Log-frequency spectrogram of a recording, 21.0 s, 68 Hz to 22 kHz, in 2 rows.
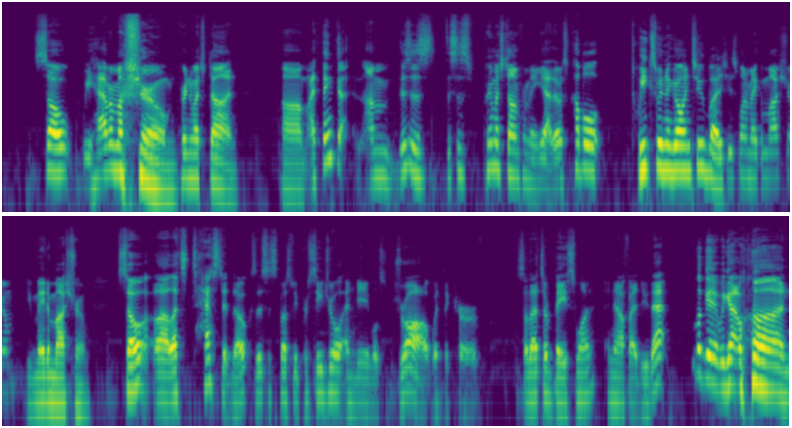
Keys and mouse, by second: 16.3 Tab.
